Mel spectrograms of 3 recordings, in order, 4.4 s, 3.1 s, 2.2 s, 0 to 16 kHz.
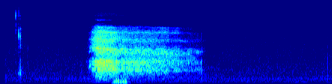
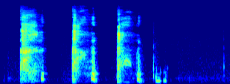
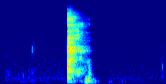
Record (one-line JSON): {"exhalation_length": "4.4 s", "exhalation_amplitude": 3659, "exhalation_signal_mean_std_ratio": 0.38, "three_cough_length": "3.1 s", "three_cough_amplitude": 8114, "three_cough_signal_mean_std_ratio": 0.35, "cough_length": "2.2 s", "cough_amplitude": 13968, "cough_signal_mean_std_ratio": 0.22, "survey_phase": "beta (2021-08-13 to 2022-03-07)", "age": "18-44", "gender": "Female", "wearing_mask": "No", "symptom_none": true, "smoker_status": "Never smoked", "respiratory_condition_asthma": false, "respiratory_condition_other": false, "recruitment_source": "Test and Trace", "submission_delay": "2 days", "covid_test_result": "Positive", "covid_test_method": "RT-qPCR", "covid_ct_value": 17.5, "covid_ct_gene": "ORF1ab gene"}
